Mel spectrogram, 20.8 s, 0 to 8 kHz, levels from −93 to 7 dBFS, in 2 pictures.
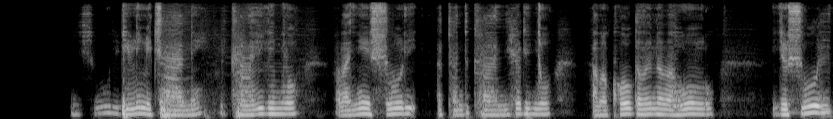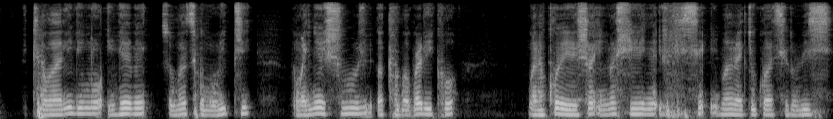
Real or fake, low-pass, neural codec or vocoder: fake; 7.2 kHz; codec, 44.1 kHz, 1.7 kbps, Pupu-Codec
